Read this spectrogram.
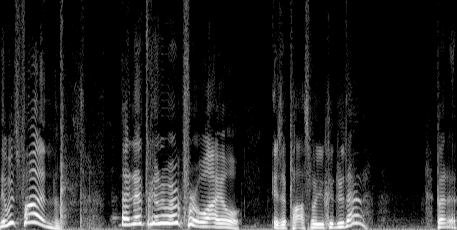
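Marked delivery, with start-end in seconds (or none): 0.0-3.0 high, chirpy voice of the same man; cheerful fired person. Acted. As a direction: act the fired man who found it fun. Same figure, cheerful about firing.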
